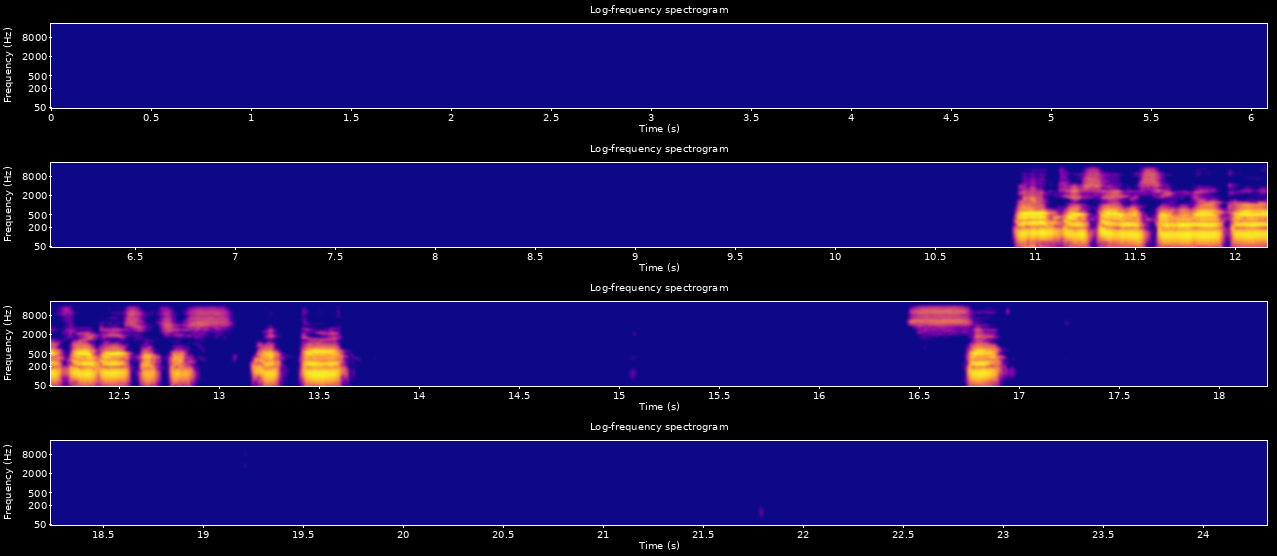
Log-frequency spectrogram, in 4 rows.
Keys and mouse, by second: 0.5 z, 2.8 Tab, 3.2 alt+shift+z, 3.6 a, 4.8-5.1 middle drag, 5.1 Tab, 6.1 Tab, 6.5 right click, 6.9 Tab, 7.4 a, 8.4 ctrl+shift+x, 15.3 ctrl+shift+x, 19.3 alt+shift+z, 19.9 middle click, 20.4 Tab, 21.2 alt+h, 21.6 alt+a, 21.9 z.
